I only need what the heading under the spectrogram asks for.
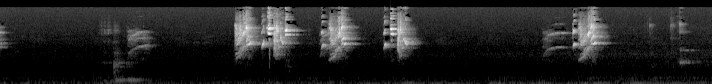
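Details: European goldfinch song: a soft opening note, then three loud, buzzy, tinkling bursts in quick succession, a pause, and one more twittering burst near the end. The background is silent.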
